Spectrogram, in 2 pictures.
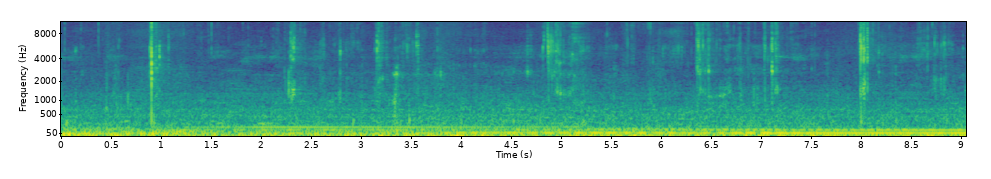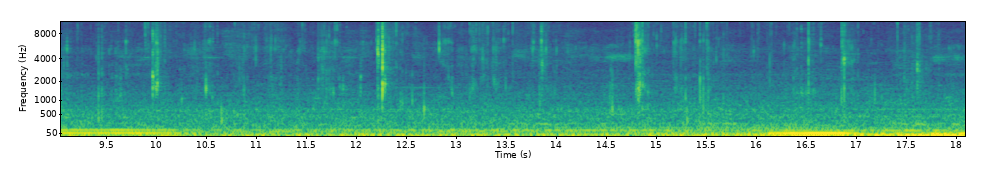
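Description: Close-up mouth sounds of someone chewing fried flounder, with many short, sharp clicks scattered throughout.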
